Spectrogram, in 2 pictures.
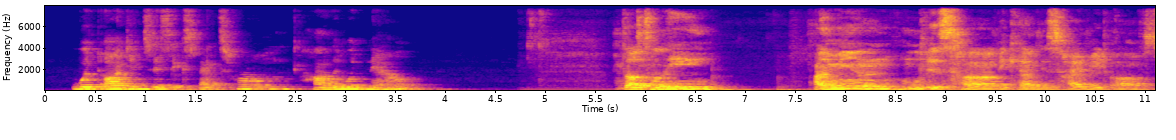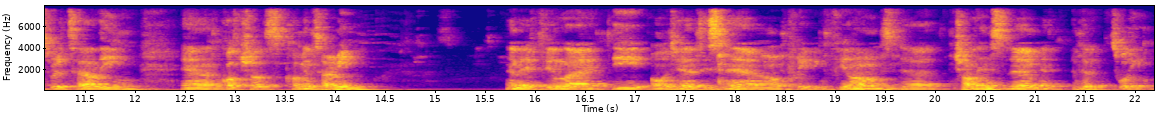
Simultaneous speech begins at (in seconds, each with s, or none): none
